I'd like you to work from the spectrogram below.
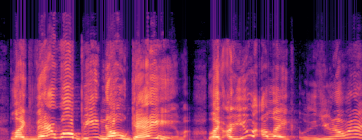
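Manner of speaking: heated rant. Real, not acted. Heated rant against trolls.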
